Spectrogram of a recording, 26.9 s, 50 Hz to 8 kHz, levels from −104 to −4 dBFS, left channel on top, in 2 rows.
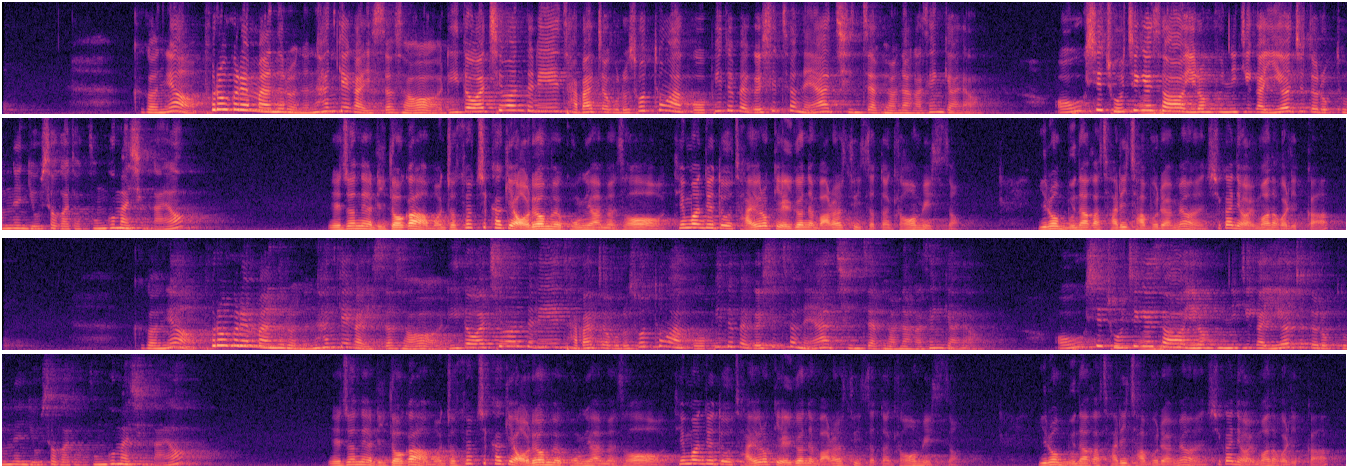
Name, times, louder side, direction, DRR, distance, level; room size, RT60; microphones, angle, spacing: voice 1, 0.8-9.8 10.3-15.3, left 2 dB, 70° left, 9 dB, 1.7 m, -33 dB
voice 2, 16.7-23.0 23.8-26.7, left 3 dB, 35° left, 15 dB, 1.1 m, -31 dB
24.5 x 18.5 x 9.6 m, 1.2 s
head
